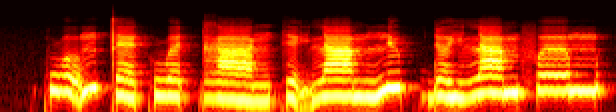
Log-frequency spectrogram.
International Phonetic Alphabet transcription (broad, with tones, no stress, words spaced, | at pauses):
kwo̰˧˥mt̪ɛ˧˩kwə˨˩t̚ ɣaː˧˩ŋkḛ˧˨j la˨˩mnɨ˦˥p̚ɗə˨˩jla˧m fə˧m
